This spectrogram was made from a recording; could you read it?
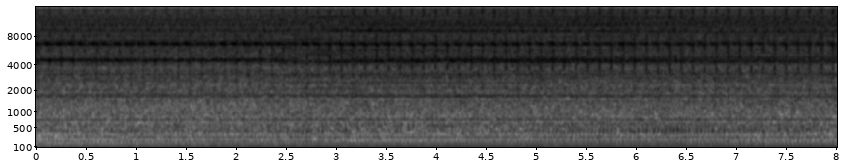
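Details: High-mileage BMW at startup idle: fast even ticking rattle from loose timing chain due to weak timing chain tensioner spring; replacing the spring removes the ticking.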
